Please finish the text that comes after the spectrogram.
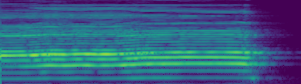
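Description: A single sustained sung note, loud and pushed like a shout, held steadily with a bright, spread-out tone for over a second before cutting off.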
